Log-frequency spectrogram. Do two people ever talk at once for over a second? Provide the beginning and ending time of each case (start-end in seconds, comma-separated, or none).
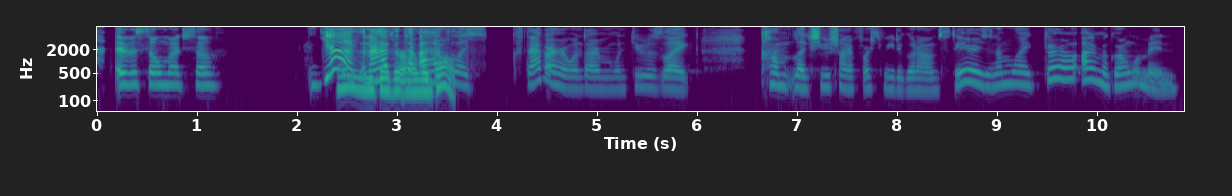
2.4-3.7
